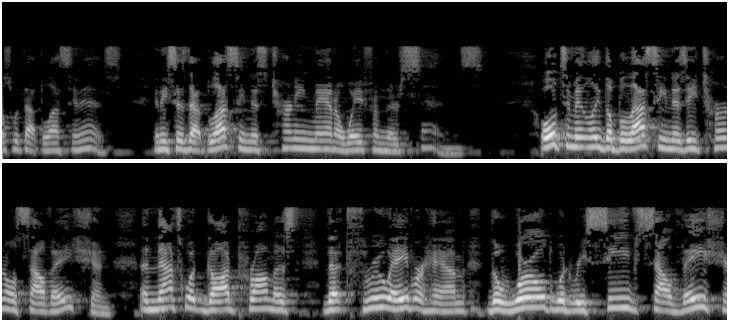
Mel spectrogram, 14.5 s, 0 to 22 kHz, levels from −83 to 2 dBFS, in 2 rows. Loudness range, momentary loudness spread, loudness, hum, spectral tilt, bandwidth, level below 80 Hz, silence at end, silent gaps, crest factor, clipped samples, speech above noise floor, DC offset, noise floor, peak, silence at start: 6 LU; 17 LU; -20 LUFS; none; -6 dB/octave; 8 kHz; -68 dBFS; 0 s; none; 18 dB; under 0.1%; 40 dB; under 0.1%; -61 dBFS; -2 dBFS; 0 s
